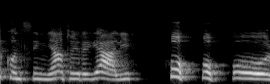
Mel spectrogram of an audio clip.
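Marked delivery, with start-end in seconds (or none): 1.7-2.7 high, loud jolly Santa laugh; a booming playful ho-ho-ho; Santa's ho ho ho. Acted. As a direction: laugh warmly like Father Christmas. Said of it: "rise lui".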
